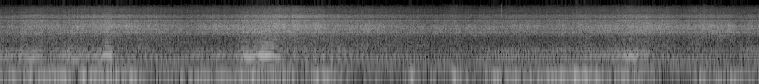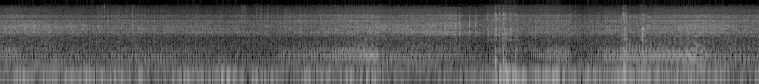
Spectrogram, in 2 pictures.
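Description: KTM enduro motorcycle engine heard from the rider's helmet, its pitch rising and falling over and over as the throttle is opened and closed on a rough dirt track, with wind hissing over the microphone. A few sharp knocks from bumps come near the end.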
